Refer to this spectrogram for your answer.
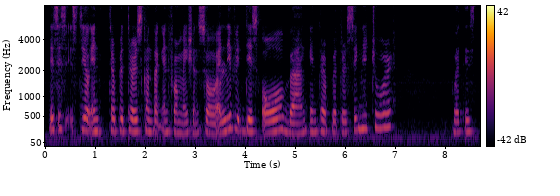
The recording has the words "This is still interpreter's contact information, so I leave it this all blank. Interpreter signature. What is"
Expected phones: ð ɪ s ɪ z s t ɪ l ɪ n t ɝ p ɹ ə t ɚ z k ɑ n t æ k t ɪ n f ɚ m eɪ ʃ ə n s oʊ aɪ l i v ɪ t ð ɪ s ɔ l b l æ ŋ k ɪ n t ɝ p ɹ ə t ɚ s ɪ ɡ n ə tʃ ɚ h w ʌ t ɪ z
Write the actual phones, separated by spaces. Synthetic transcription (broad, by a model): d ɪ s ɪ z s t ɪ l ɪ n t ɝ p ɹ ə t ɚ s k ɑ n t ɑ k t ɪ n f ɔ m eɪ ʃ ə n s oʊ aɪ l i v ɪ t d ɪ s ɔ l b æ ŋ k ɪ n t ɝ p ɹ ə t ɚ s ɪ ɡ n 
